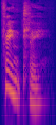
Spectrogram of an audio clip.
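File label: "faintly", British English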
